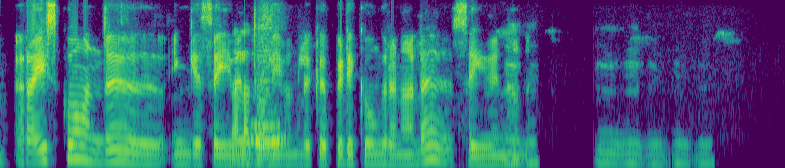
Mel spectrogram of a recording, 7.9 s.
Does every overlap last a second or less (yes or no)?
yes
